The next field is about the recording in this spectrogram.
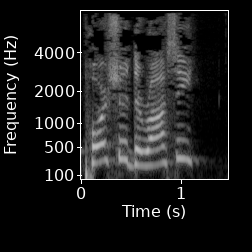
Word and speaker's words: Portia de Rossi: Number two, is it Portia de Rossi? Is that how you say it? – Yeah.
